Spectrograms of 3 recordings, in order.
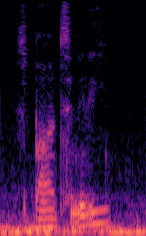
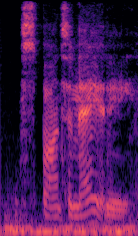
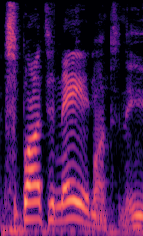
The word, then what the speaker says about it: spontaneity: Spontinity. Spawn. Spont. Often times when I don't know what a word is pronounced, I want to I get to look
